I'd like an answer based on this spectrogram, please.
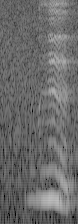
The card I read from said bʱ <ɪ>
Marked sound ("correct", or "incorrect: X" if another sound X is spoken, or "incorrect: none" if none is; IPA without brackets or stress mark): correct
